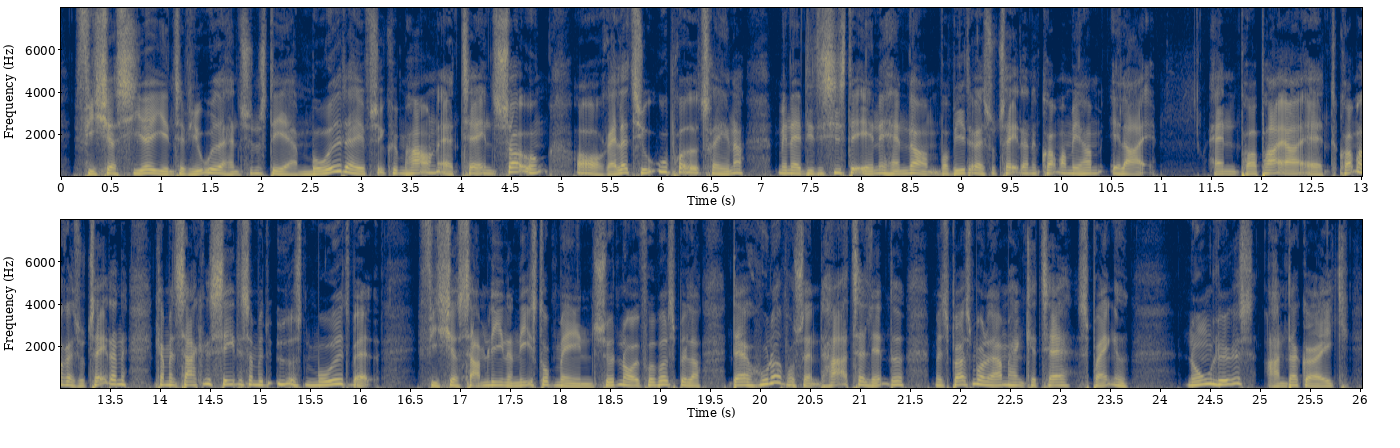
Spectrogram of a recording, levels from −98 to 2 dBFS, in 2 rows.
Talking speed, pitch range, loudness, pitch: 180 wpm, 135-170 Hz, -26 LUFS, 150 Hz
